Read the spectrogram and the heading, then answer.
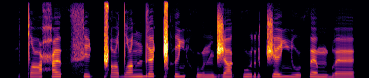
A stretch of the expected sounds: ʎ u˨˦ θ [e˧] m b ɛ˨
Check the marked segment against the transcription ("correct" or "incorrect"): incorrect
